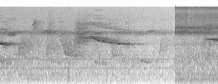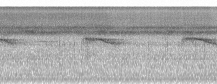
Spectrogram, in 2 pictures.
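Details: Female harpy eagle calling for the male around and inside the nest in Carajás National Forest, Amazon Forest: thin, high whistled calls sliding downward, repeated about every two seconds over a steady loud insect chorus, with an abrupt change in background partway.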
